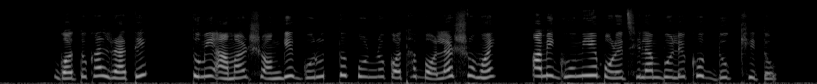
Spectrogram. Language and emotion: Bengali, sad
